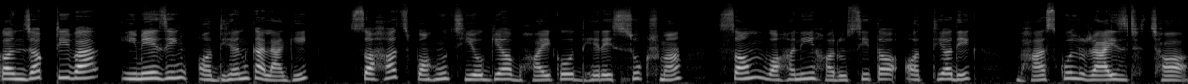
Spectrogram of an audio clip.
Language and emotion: Nepali, neutral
